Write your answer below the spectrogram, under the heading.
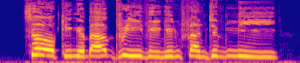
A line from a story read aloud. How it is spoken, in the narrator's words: she said shrilly, and her voice echoed loudly around the bathroom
